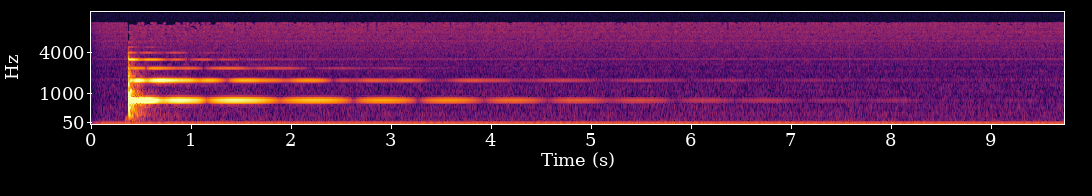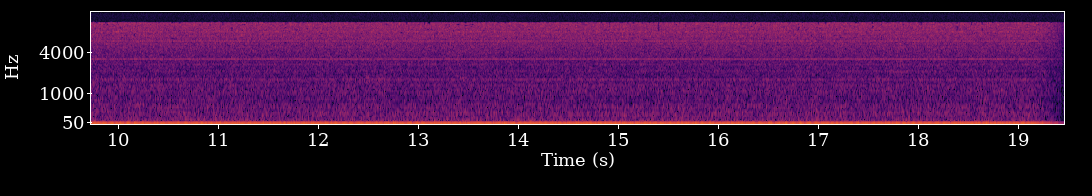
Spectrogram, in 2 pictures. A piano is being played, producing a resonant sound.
0:00.3 0:08.2

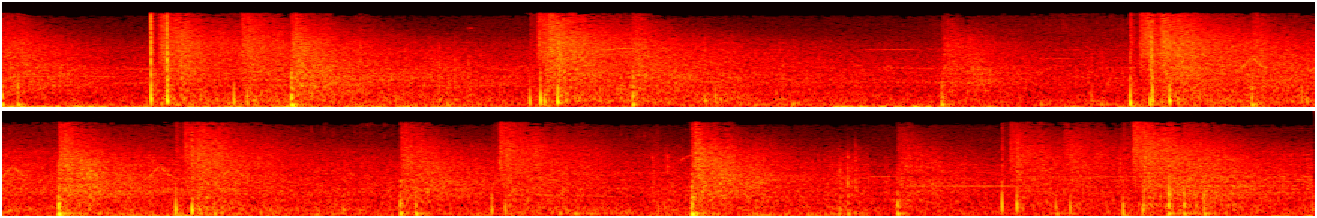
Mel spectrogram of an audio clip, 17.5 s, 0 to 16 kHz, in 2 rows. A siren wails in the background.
0:12.4 0:17.5

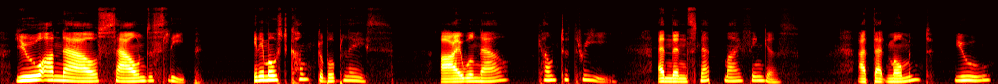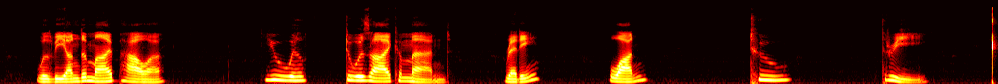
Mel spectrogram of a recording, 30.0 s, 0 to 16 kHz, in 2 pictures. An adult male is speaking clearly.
0:00.2 0:03.0, 0:03.8 0:05.4, 0:06.6 0:09.0, 0:09.8 0:11.7, 0:12.9 0:14.8, 0:15.5 0:17.4, 0:18.9 0:21.7, 0:22.6 0:23.1, 0:24.1 0:24.8, 0:26.2 0:26.9, 0:28.2 0:28.9

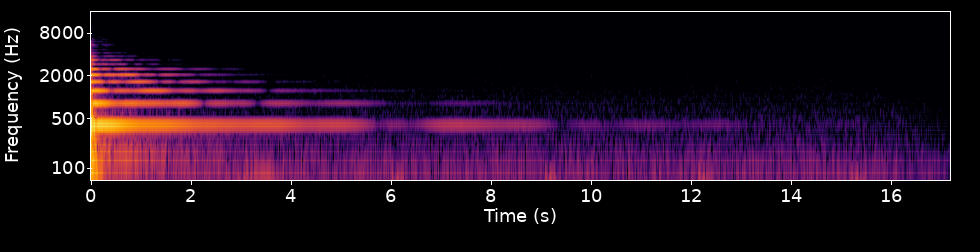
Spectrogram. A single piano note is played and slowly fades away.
0:00.0 0:09.9

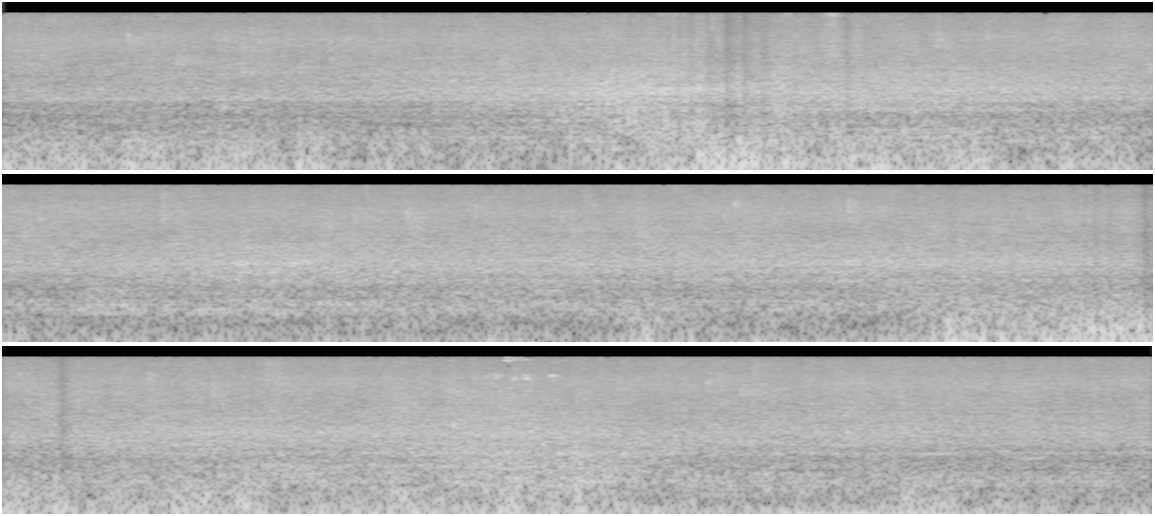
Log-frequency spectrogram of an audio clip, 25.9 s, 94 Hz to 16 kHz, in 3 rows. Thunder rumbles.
0:04.5 0:07.0, 0:15.6 0:20.1

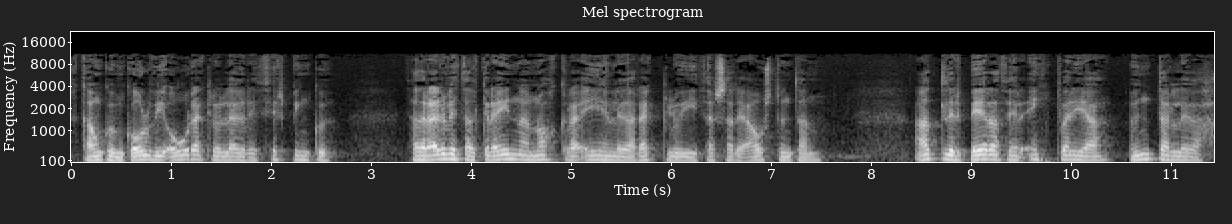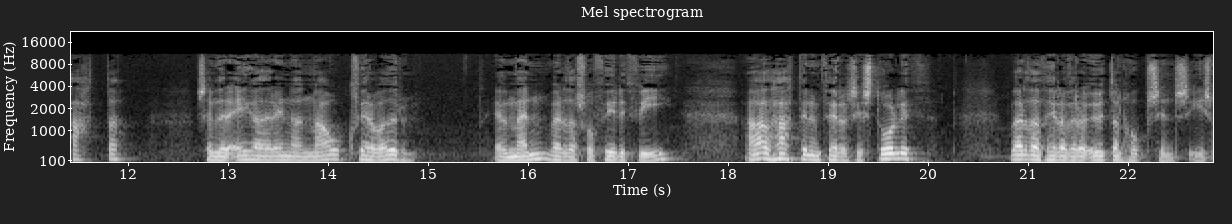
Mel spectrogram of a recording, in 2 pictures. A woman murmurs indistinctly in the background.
0:07.7 0:08.4, 0:20.7 0:21.3

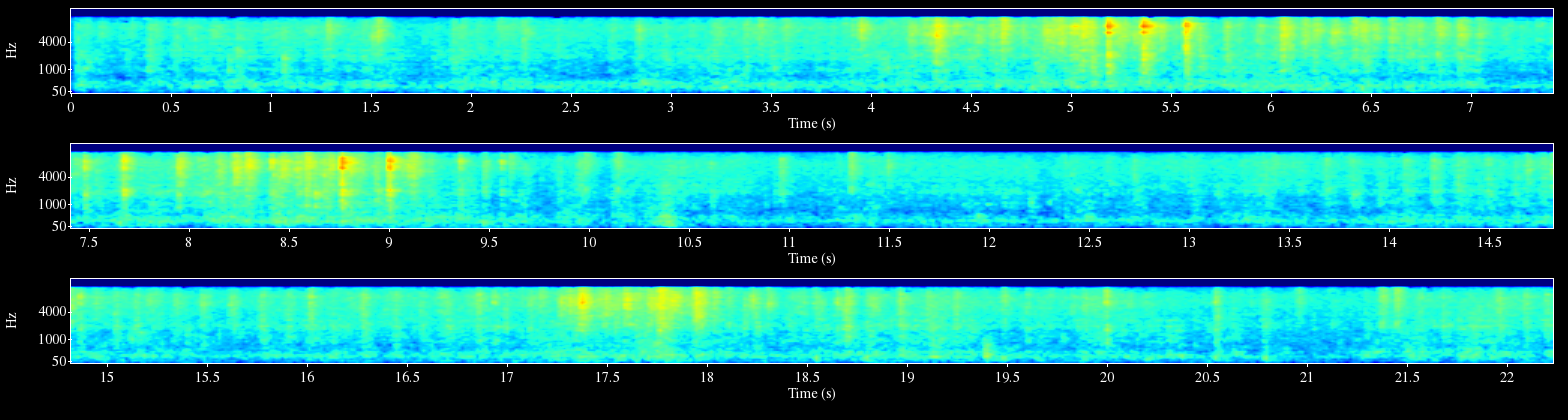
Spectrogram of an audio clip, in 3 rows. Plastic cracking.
0:04.3 0:09.1

